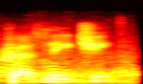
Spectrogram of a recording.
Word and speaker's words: Krasniqi: And by the way, it is how you say his surname, Krasniqi. That's how Luan says it, and that's good enough for me.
